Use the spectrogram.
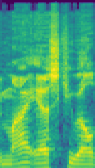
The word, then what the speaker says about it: MySQL: This video is going to show you how to create a MySQL database. And yes, it's pronounced MySQL, not MySQL.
